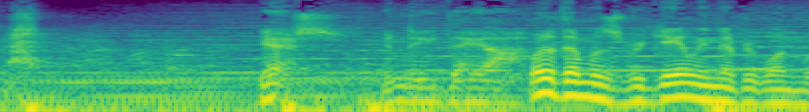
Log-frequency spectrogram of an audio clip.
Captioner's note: hushed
